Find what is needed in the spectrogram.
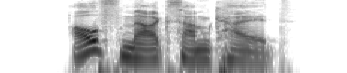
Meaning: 1. attention, mindfulness, attentiveness 2. care, courtesy, regard, thoughtfulness 3. gift, (small) present
- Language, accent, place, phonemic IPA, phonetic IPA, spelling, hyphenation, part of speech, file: German, Germany, Berlin, /ˈaʊ̯fˌmɛʁkzaːmkaɪ̯t/, [ˈʔaʊ̯fˌmɛʁkzaːmkʰaɪ̯tʰ], Aufmerksamkeit, Auf‧merk‧sam‧keit, noun, De-Aufmerksamkeit.ogg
